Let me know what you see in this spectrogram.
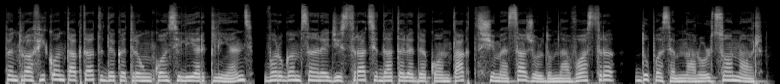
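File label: Female Romanian IVR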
